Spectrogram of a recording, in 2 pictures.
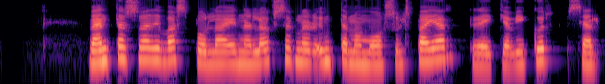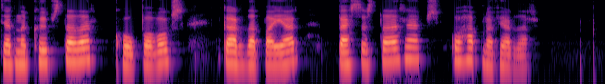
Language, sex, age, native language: Icelandic, female, 50-59, Icelandic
